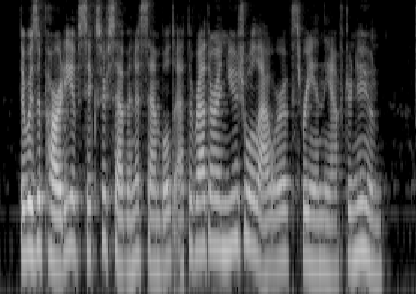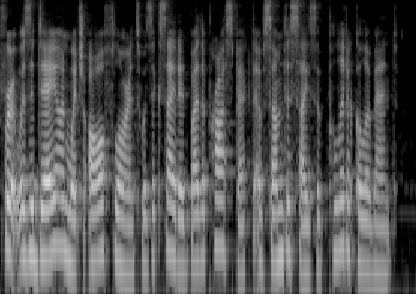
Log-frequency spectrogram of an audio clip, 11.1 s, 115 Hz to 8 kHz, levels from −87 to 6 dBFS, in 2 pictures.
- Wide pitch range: No, average, 4.0 semitones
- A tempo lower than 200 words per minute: No, fast, 205 wpm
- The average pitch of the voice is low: No, high, 190 Hz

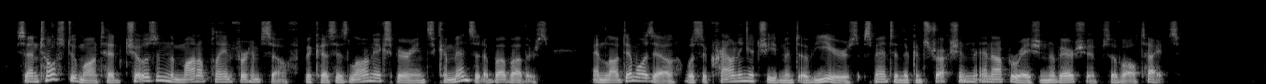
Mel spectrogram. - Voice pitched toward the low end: Yes, low, 110 Hz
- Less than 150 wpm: No, average, 170 wpm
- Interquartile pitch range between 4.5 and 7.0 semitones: Yes, wide, 5.5 semitones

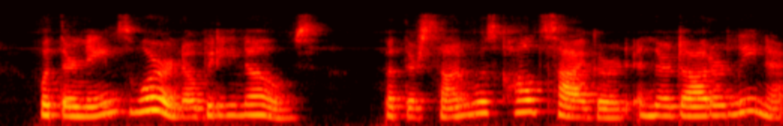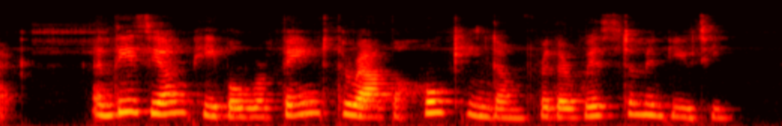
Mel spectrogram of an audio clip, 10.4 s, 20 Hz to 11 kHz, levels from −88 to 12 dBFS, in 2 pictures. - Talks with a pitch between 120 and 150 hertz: No, high, 220 Hz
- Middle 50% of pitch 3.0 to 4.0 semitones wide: No, average, 5.3 semitones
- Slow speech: No, average, 180 wpm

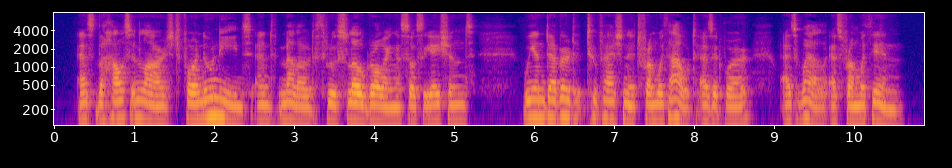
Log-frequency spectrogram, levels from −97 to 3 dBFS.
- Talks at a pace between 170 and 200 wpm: No, average, 155 wpm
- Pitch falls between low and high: No, low, 120 Hz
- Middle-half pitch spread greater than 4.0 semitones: No, average, 2.7 semitones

